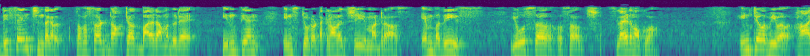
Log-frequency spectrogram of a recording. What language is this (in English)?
Malayalam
